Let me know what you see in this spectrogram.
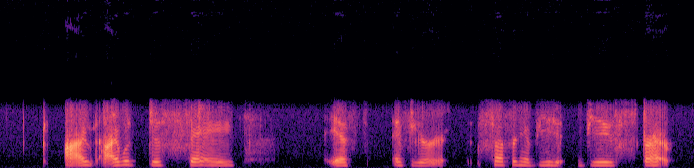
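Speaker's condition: Stuttering; stutter attributed by speaker to past events; little or no stuttering noticed in this recording, host says did not really stutter; repeated sounds, repeated words, blocks

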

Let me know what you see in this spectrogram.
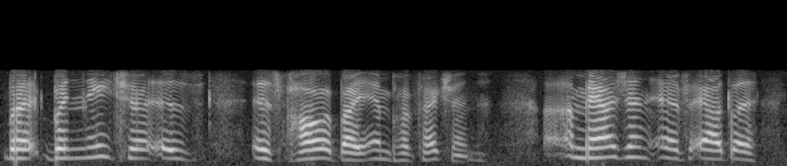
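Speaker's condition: Speech impediment from birth injury; distinctive voice, noted as not a Midwestern accent

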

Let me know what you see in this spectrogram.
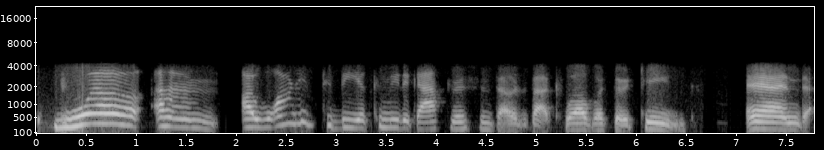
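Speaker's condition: Cerebral palsy; c1 to c7 cervical spinal cord surgery

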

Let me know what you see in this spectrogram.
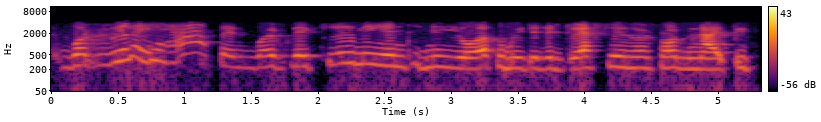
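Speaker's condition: Cerebral palsy; spinal cord neck surgery, titanium neck, limited neck movement; Botox injections in neck every 3 months for chronic pain

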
